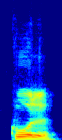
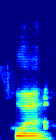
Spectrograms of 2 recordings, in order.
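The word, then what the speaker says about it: قُلْ: Seperti kesalahan jali pada surah An-Nas, ini huruf qaf dibaca pakai kaf. Kul. Kalau dibacanya pakai kaf, kul maka artinya makanlah. Yang Allah yang Allah perintahkan pakai qaf, kul.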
